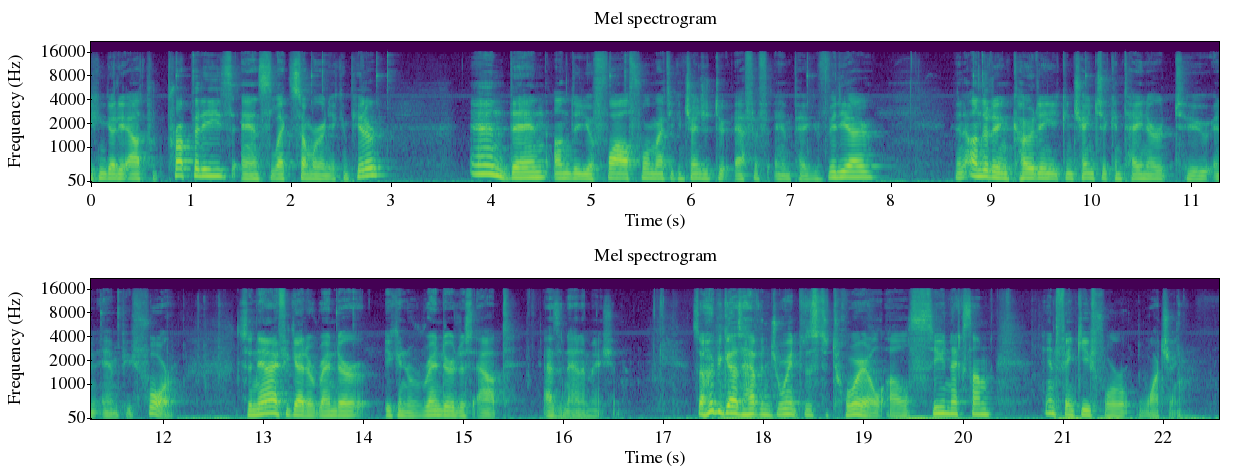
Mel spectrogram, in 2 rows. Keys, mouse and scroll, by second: 0.8 click, 5.3-7.3 drag, 8.8 click, 10.0-11.5 drag, 12.2 ctrl+s, 12.5 ctrl+s, 13.8-16.9 drag, 21.9 ctrl+s.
